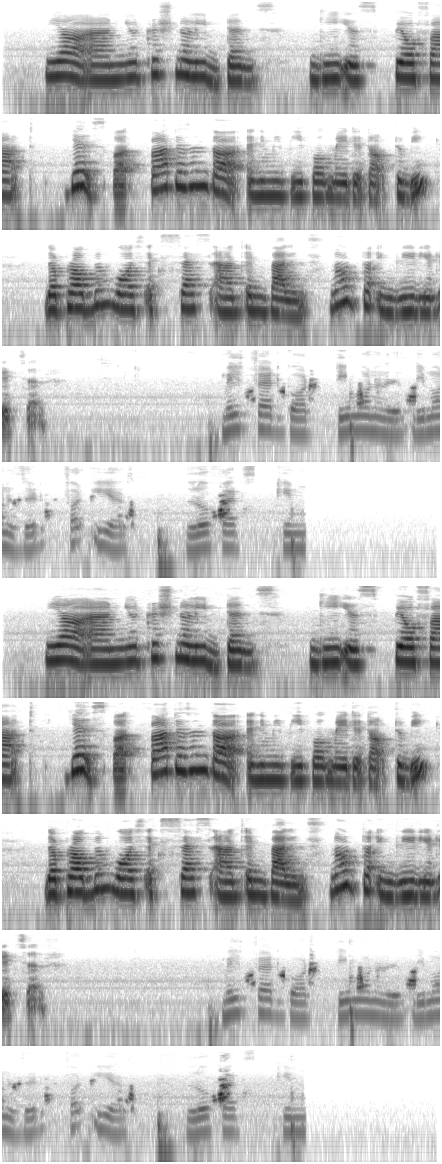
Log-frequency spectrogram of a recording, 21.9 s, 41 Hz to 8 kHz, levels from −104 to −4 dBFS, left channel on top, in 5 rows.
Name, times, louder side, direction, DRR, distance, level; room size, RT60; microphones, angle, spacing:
voice 1, 0.4-2.6 3.1-3.6 3.9-4.6 5.0-8.6 9.2-13.6 19.7-19.8, right 3 dB, 80° right, 1.3 m, -27 dB
voice 2, 15.3-16.2 16.5-18.8 19.4-19.9 20.3-20.6, left 1 dB, 60° left, 6.0 m, -51 dB
head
